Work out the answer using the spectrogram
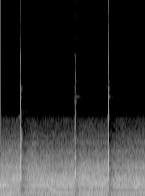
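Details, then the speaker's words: Manitowoc dual-plate cool-vapor ice machine, newly replaced right-side harvest valve checked before reassembly: three crisp clicks over steady hiss as solenoid pulls in cleanly; valve still works. "I always like to confirm. It makes me feel much better as I'm making a repair that I don't get it all back together and all of a sudden, oh my goodness, it don't work. So it still works."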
